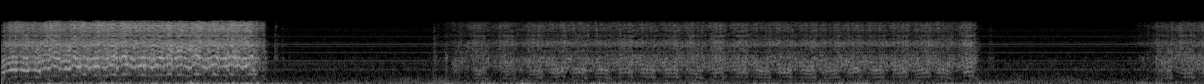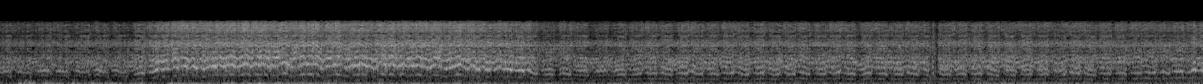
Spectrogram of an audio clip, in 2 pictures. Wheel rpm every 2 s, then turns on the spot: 110, 20, 30, 40, 40, 10, 70, 110, 80, 70, 70, 70.
none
